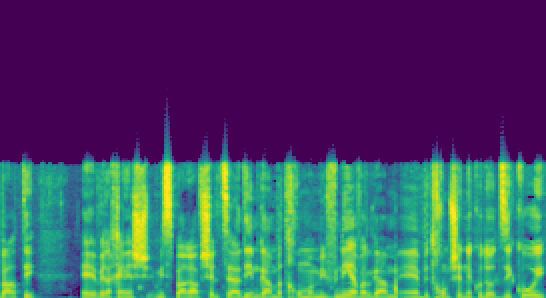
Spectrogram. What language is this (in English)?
Hebrew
